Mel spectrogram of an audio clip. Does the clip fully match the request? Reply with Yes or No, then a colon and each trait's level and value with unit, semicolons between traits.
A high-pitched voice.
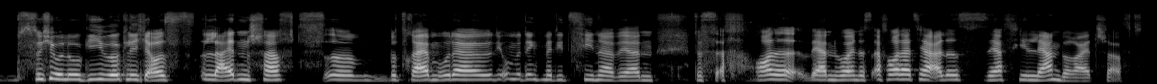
Yes: high, 215 Hz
